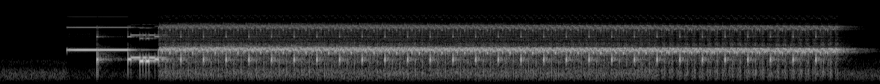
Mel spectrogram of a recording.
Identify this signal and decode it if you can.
SSTV (slow-scan television), Martin M2, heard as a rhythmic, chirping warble, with room echo.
